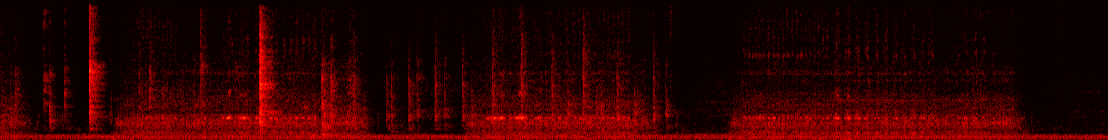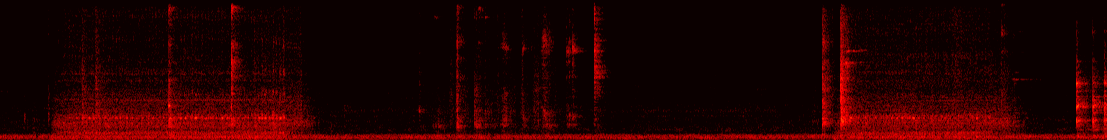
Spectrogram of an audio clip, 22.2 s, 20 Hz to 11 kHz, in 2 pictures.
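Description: Mini lathe running faintly in several short spells, a thin steady whine with a hiss as emery cloth and sandpaper are held against the spinning steel shaft to sand it down to an even 8 mm. Short clicks and taps come in the pauses between spells.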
